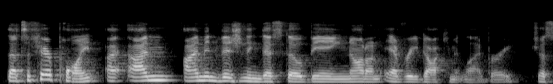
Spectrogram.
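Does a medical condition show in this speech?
No.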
